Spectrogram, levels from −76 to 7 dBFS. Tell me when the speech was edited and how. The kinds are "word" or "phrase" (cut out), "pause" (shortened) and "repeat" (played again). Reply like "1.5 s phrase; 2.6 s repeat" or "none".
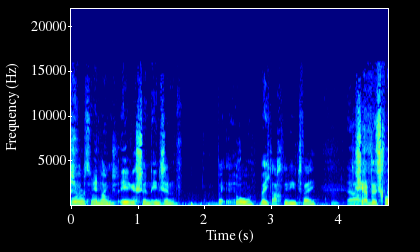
2.5 s word; 3.0 s word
